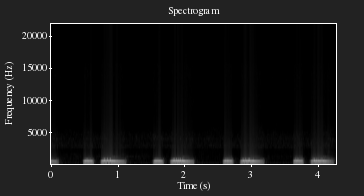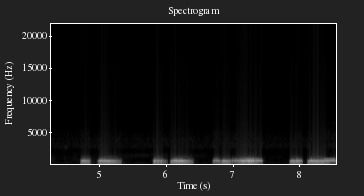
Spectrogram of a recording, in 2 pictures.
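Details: Spotted dove acting as a ground decoy while trapping wild doves, cooing steadily: about eight short-then-long coo pairs in quick regular succession, each phrase mellow and slightly falling, loud and clear with a near-silent background.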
